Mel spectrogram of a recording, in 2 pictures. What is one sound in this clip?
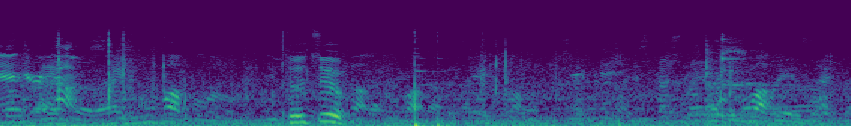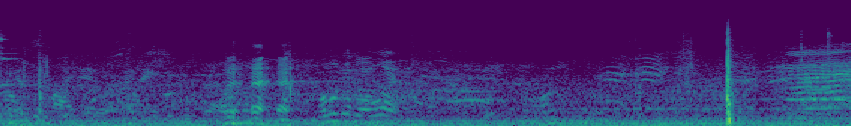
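Children call out and chatter across an open outdoor field.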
